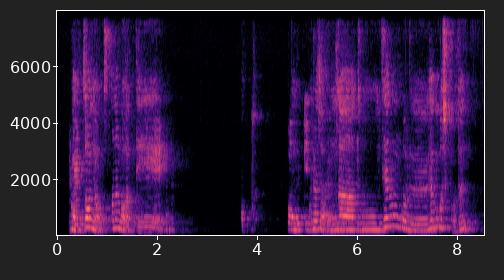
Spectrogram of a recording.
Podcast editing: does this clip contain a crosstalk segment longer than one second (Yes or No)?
Yes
